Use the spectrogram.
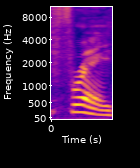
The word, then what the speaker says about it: Frey: a Glenn Frey fan my last name is pronounced like hey Trey Gray Ford Frey thank you and I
